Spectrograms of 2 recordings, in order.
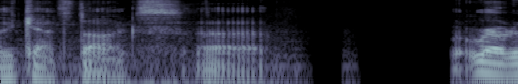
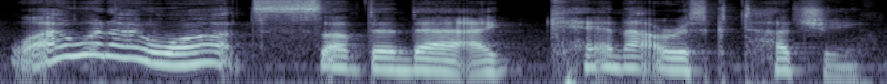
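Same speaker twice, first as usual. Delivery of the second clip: higher, slow disbelieving voice; mock incredulous self, higher and slower; incredulous quote; 7 semitones higher, 4 dB louder, slower than usual. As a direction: act baffled at the idea, drawn out. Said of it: "I was like".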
